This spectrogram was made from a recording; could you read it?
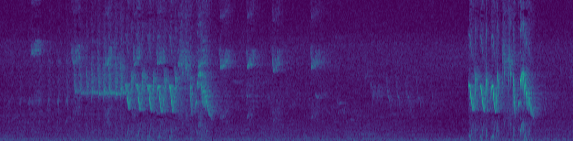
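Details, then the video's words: Common chaffinch (Fringilla coelebs) singing: a rapid descending series of bright, high trilled notes ending in a flourish near three seconds, a few soft chips after, then a second shorter burst of the same trilled phrase at seven seconds. "Canto del Pinzón Común"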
